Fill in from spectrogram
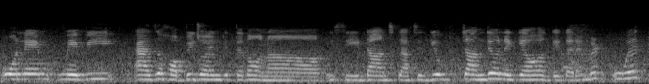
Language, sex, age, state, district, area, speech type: Dogri, female, 18-30, Jammu and Kashmir, Reasi, urban, spontaneous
